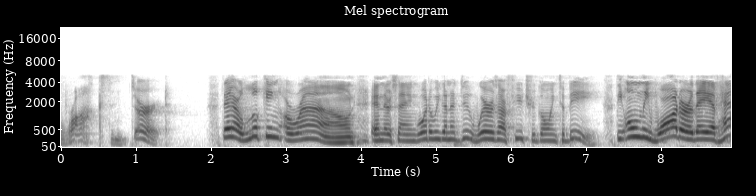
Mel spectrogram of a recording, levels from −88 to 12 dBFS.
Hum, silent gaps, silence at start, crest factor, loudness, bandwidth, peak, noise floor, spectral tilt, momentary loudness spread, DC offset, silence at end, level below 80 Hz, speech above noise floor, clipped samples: none; none; 0 s; 16 dB; -19 LUFS; 5.2 kHz; -2 dBFS; -64 dBFS; -9 dB/octave; 17 LU; under 0.1%; 0 s; -62 dBFS; 45 dB; under 0.1%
